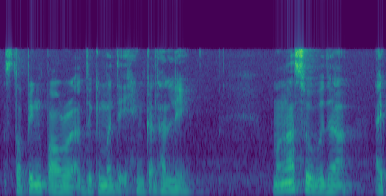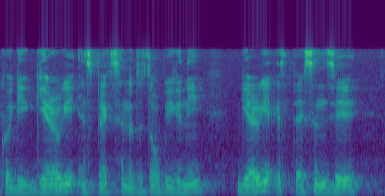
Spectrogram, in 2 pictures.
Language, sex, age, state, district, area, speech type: Manipuri, male, 18-30, Manipur, Bishnupur, rural, spontaneous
